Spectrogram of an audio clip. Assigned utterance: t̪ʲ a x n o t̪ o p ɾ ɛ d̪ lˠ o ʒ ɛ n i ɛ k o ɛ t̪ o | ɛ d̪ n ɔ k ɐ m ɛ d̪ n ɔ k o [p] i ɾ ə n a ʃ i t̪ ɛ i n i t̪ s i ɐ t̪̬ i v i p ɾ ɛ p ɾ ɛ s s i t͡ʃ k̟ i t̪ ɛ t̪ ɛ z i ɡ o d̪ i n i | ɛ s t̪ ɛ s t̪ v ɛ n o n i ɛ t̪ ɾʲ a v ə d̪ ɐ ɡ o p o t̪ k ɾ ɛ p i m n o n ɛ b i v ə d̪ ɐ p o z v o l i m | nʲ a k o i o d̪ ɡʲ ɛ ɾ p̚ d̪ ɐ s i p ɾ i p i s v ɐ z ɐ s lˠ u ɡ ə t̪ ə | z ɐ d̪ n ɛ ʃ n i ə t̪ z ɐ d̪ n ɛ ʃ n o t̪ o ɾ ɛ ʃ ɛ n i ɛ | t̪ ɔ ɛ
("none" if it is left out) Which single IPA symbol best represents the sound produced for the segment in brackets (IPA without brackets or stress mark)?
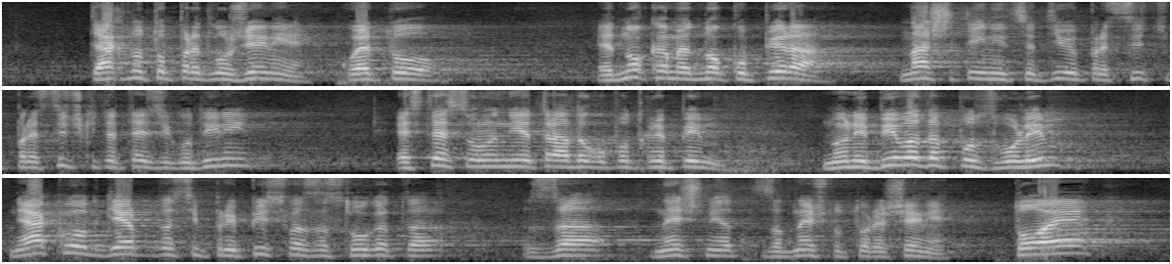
p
